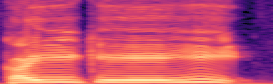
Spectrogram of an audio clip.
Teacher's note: అంటే కై కేయి అన్నప్పుడు కై అన్నప్పుడు అది గురువు అవుతుంది. కే ఏత్వం దీర్ఘం ఉంది కాబట్టి అది కూడా గురువు అవుతుంది ఇ దీర్ఘం లేదు కాబట్టి అది లఘువు అవుతుంది.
